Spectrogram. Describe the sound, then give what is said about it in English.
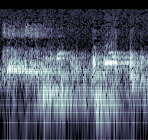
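A trapdoor mechanism, being tested with a bag of sand as its lever is pulled, gives a couple of dull thuds with some rattling over a steady, noisy rumble. No one speaks. “We'll go and test the trap again. There. Now, pull the lever.”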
